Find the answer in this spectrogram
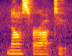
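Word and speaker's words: NOS4A2: number four the letter a and then two nosferatu so i had never heard of it before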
